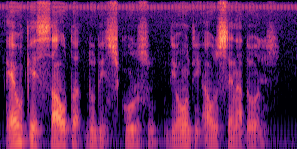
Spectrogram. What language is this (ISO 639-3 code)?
por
